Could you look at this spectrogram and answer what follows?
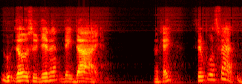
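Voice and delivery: ordinary talk, nothing marked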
